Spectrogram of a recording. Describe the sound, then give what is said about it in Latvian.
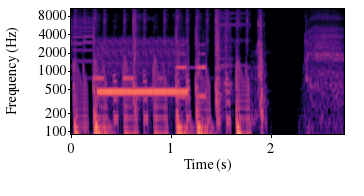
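A telephone in a studio rings loudly as a listener calls in, a steady electronic tone with choppy bursts around it, then a brief silence before a faint hiss. “Mums klausītāji jau zvana.”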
